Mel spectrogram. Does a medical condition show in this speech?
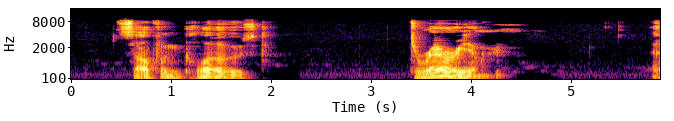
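Yes: multiple sclerosis.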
